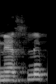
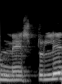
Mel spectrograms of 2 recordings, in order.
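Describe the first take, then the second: First: The t sound is silent in the middle. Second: The t sound is pronounced in the middle. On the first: The speaker calls it right. "टी silent है चूंकि" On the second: The speaker calls it wrong. "नहीं पढ़ेंगे"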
